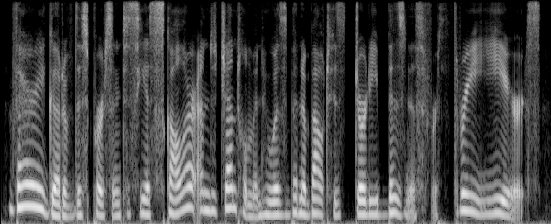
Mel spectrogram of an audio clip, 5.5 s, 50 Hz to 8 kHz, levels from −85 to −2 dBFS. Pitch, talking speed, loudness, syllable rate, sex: 195 Hz, 240 wpm, -18 LUFS, 5.9 syllables/s, female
